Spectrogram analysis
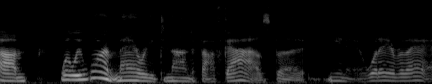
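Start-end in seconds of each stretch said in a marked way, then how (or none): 0.7-2.7 put-on Southern US accent slipped into. Showing how switching accents changes what you say, southern accent. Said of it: "right now I just went into the southern accent".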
